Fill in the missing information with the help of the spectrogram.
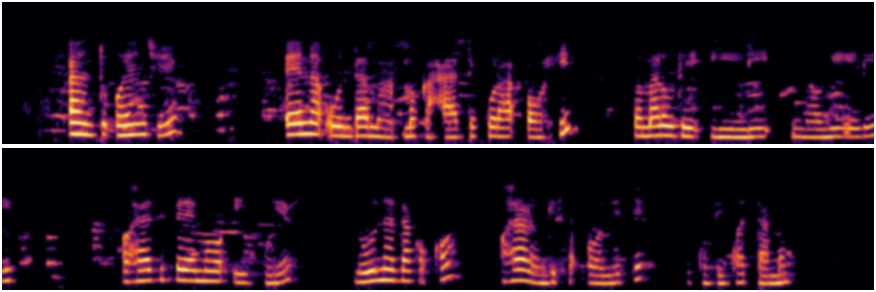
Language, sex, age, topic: Oshiwambo, male, 18-24, agriculture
